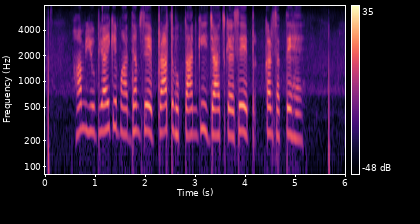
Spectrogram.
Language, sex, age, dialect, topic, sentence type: Hindi, female, 18-24, Awadhi Bundeli, banking, question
